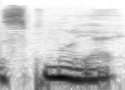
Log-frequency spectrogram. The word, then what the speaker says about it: sommelier: A sommelier. – That is shocking. – Shocking that I pronounced that correctly and not earthquake.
